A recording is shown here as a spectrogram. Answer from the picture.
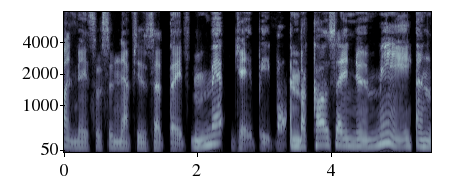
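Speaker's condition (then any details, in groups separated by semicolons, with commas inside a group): Parkinson's disease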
